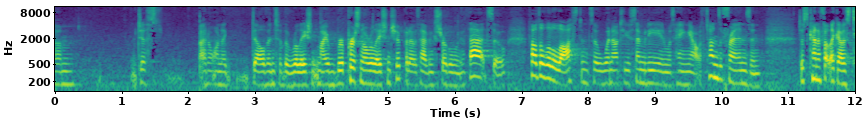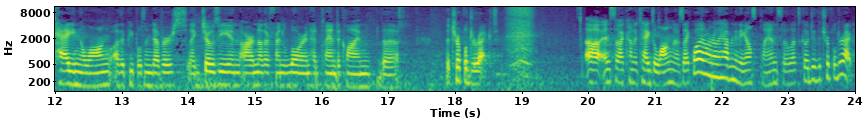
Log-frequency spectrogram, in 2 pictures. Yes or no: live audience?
yes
